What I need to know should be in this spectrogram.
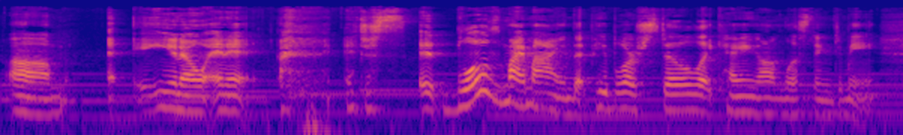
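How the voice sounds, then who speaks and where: With music in the background, this host, author and motivational speaker in her thirties talks at a normal pace in a lowish voice. Her personal storytelling is casual and frank, full of tangents and free swearing.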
